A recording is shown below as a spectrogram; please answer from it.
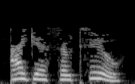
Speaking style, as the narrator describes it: cried Jessie

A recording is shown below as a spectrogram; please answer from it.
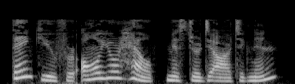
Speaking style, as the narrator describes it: she said

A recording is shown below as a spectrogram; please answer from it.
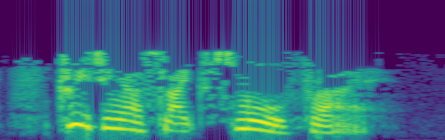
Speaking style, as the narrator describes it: said indignantly

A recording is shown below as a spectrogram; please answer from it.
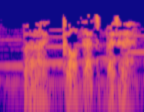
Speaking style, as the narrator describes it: muttered

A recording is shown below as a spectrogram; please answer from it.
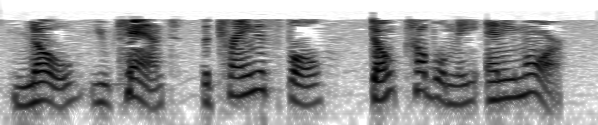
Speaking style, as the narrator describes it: he said sharply

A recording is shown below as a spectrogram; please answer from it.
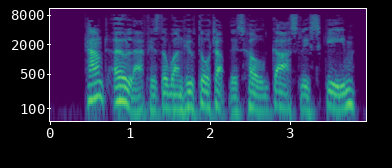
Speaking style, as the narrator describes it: Klaus said

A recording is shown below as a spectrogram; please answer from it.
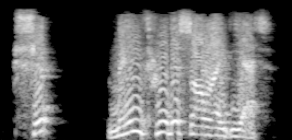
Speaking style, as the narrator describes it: the captain shouted

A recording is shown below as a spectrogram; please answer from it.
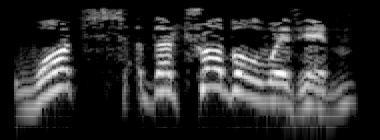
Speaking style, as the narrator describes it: I shouted

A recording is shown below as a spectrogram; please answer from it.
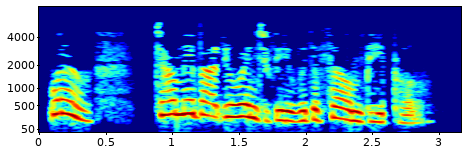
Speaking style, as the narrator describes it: went on quickly

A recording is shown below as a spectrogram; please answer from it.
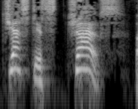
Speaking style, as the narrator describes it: Violet cried

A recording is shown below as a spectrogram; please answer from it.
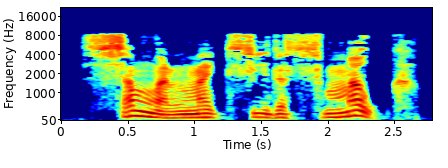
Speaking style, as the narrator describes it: Esme snarled

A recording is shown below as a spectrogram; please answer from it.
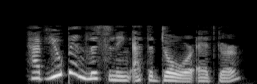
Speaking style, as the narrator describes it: Heathcliff laughed

